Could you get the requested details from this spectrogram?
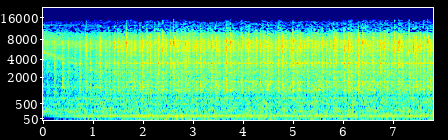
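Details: Old Sidney lathe fitted with a 110 motor, spindle oil just topped up: steady low motor hum with even belt and gear chatter, no knocks or rubbing; runs smoothly, only the speed lever detail needs fixing.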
